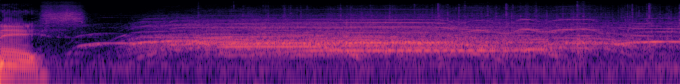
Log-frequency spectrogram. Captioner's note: applause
